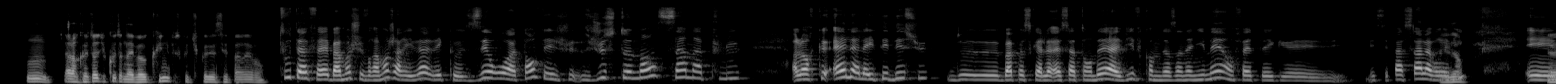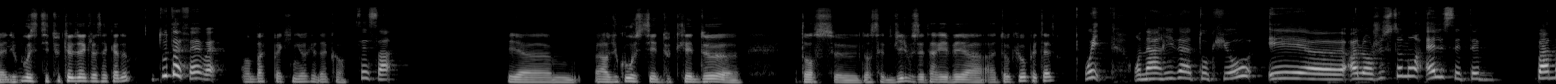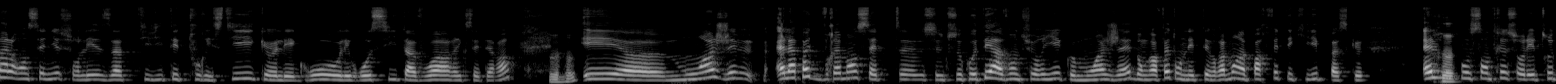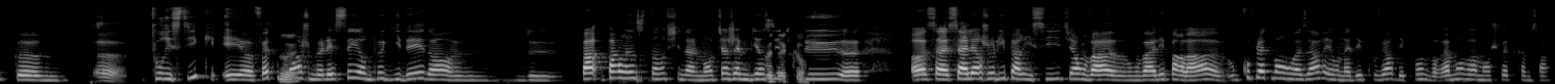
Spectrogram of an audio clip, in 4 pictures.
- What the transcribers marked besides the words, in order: in English: "backpacking"; chuckle; tapping
- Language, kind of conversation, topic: French, podcast, Quels conseils donnes-tu pour voyager comme un local ?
